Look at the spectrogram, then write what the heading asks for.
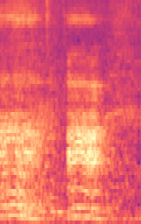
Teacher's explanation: Hillary Clinton is very famous for her O's the letter O she doesn't say o she says Ah Ah and that's another Vowel Shift that's happening in English particularly in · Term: northern cities Vowel Shift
